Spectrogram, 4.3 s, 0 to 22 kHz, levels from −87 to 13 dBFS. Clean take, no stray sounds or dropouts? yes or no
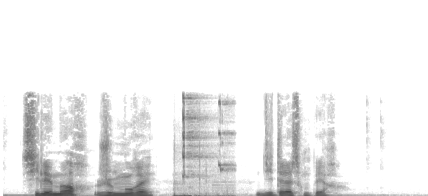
no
